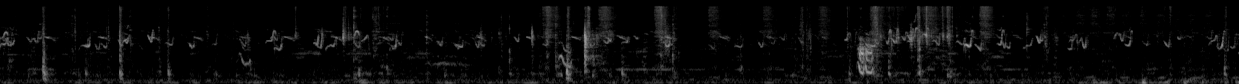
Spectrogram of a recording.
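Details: Chicks of the grey francolin peeping continuously: many high, thin, short chirps in an irregular chorus, with occasional louder bursts and handling noises.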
